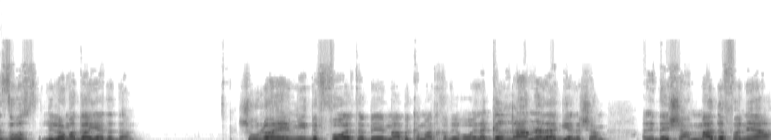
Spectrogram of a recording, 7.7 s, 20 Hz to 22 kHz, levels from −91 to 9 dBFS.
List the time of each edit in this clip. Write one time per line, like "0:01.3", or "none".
0:02.3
